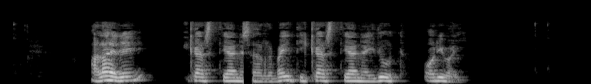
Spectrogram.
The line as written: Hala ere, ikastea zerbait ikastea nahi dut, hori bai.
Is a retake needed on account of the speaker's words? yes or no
no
